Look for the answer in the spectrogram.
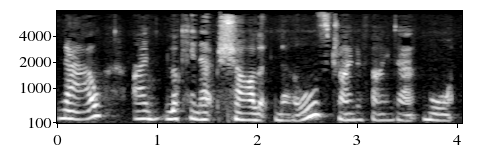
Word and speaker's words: Knollys: Now, Charlotte Knowles, and the Knowles is pronounced Knowles, but spelt K-N-O-L-L-Y-S.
